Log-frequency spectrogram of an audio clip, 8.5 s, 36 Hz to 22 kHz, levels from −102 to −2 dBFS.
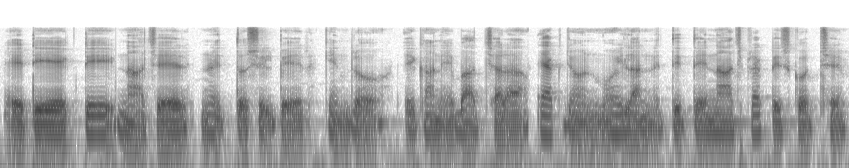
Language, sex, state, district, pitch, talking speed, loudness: Bengali, male, West Bengal, Jhargram, 70 Hz, 100 wpm, -40 LUFS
